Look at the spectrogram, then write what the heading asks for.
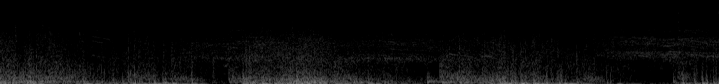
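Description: Sustained musket fire from massed infantry lines in the Civil War strategy game Ultimate General: Civil War, at the First Battle of Bull Run: dense, crackling volleys rolling continuously with heavier booms mixed in, steady and moderately distant.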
